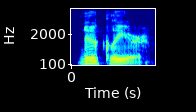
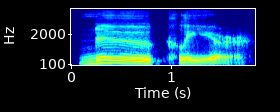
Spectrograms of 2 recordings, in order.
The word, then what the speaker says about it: nuclear: Which syllable has the emphasis? Anybody? Which syllable? Is it 1, 2, or 3? Nuclear. One. 1. Good. Okay, you're right. Nuclear.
